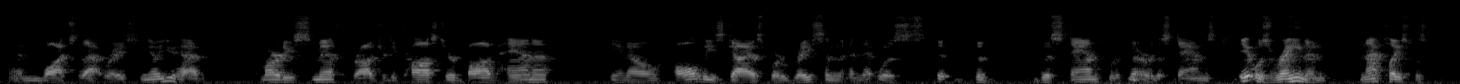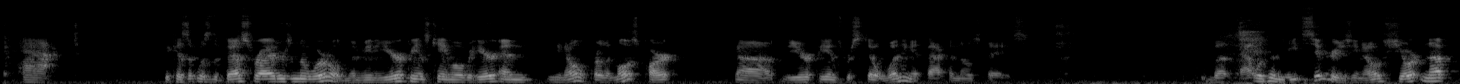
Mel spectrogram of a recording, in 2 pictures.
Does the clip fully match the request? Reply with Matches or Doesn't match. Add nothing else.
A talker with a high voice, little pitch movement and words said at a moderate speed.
Doesn't match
